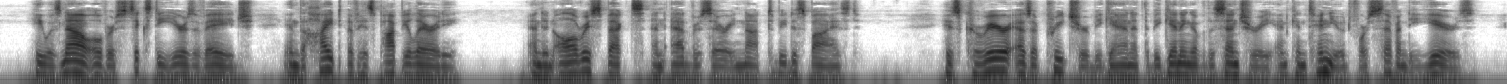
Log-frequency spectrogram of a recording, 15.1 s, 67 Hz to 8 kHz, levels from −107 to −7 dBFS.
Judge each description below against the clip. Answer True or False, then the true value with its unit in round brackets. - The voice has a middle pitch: False (95 Hz)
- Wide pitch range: False (3.3 semitones)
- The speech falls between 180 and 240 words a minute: False (165 wpm)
